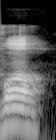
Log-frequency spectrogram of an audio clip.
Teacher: अब इसके बाद में आ गया है दंत्योष्ठ है वर्ण, दंत्योष्ठ है वर्ण, जो दंत है और ओष्ठ है से बनता है वो होता है व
